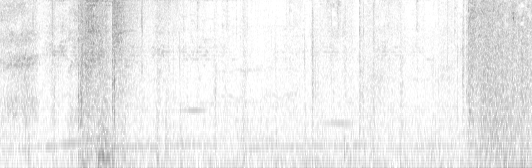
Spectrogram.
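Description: Armoured footsteps thud and clink quickly on hard ground.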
